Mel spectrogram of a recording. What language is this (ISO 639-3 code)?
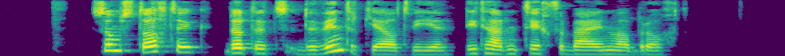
fry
